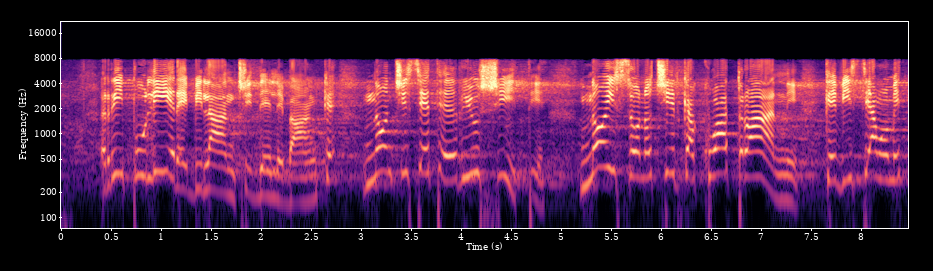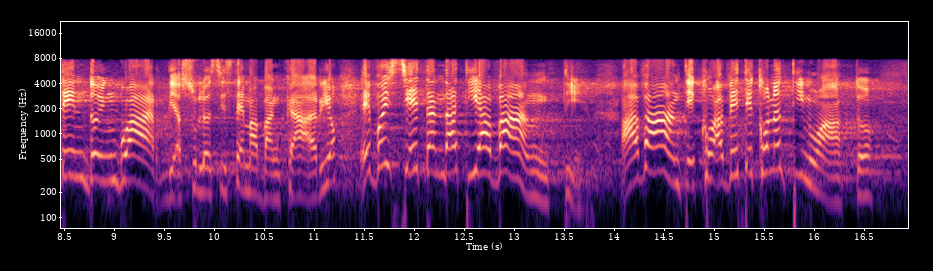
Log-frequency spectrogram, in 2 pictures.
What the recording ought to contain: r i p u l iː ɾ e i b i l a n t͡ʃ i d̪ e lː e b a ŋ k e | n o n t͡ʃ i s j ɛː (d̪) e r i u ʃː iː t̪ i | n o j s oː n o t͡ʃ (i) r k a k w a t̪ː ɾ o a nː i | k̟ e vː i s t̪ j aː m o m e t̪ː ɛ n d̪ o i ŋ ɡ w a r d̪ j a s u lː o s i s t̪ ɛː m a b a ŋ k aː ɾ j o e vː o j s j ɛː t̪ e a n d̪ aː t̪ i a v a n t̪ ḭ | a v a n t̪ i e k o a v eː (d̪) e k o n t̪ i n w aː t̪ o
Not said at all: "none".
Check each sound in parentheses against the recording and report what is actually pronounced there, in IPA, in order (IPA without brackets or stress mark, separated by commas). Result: t̪, i, t̪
